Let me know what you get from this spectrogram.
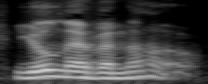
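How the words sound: It is said in a natural Australian accent. "in your Australian accent"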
